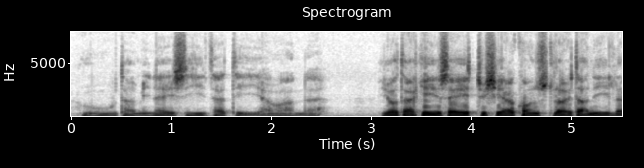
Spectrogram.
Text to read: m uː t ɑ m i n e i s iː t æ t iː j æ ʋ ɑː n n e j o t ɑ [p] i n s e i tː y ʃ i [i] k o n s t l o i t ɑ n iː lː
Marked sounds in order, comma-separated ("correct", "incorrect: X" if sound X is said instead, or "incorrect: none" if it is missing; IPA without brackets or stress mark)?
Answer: incorrect: k, incorrect: æ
